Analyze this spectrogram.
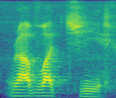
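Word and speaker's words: Lavoisier: 어떻게 알아요 라바 지 라브와지 알았어요 발음 꼭 끝에 날려 줘야 돼요 라지 알겠어요 근데 그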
